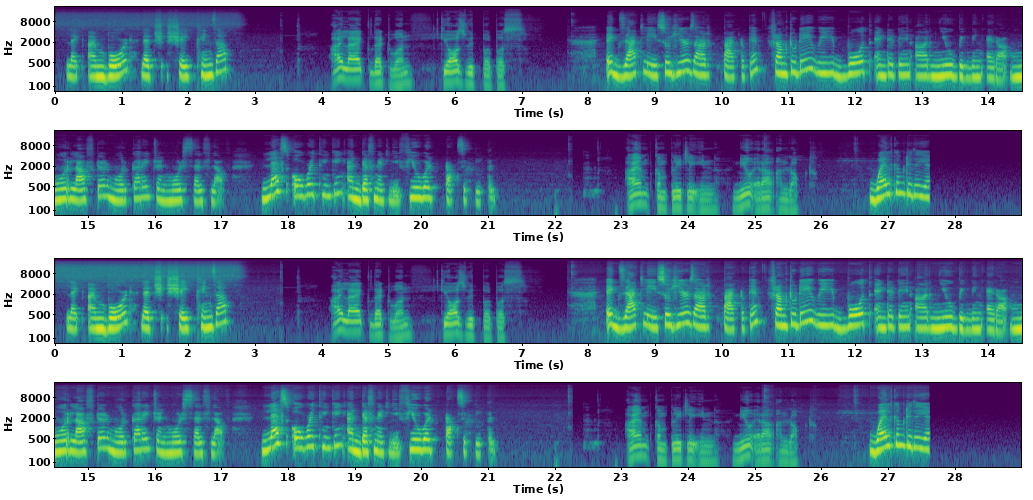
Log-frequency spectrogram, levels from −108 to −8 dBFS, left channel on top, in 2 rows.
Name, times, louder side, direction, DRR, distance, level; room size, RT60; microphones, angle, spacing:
voice 1, 0.2-2.6 7.9-17.0 17.6-21.1 26.7-27.6, right 2 dB, 90° right, 1.6 m, -24 dB
voice 2, 4.1-5.4 5.8-7.0 23.1-25.9, equal, ahead, 3.1 m, -32 dB
head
